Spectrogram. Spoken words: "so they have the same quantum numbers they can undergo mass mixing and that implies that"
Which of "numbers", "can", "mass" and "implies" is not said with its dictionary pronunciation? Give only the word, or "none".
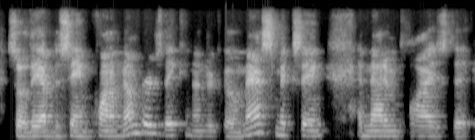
none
